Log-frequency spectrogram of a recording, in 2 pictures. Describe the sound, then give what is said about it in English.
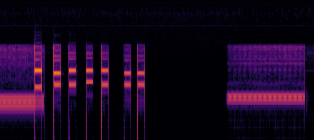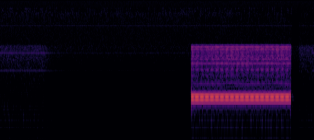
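A brief dial tone, then a quick run of seven touch-tone beeps as a number is punched in, followed by two long electronic ringback tones spaced a few seconds apart. No voices. “Hang on, let's call him.”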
